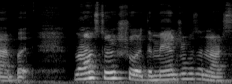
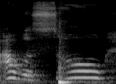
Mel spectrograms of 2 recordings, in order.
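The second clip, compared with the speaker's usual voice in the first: ordinary talk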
